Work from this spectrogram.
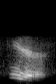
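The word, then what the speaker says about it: עיר: for The Watcher is a word that would be pronounced more like ear or Eerie in uh in the Hebrew really and the Semitic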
